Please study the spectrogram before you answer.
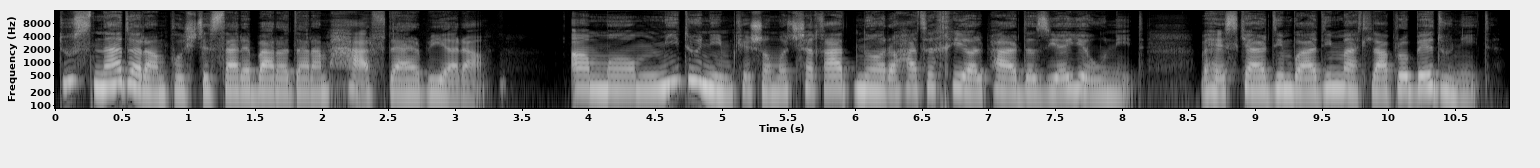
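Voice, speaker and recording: Woman doing a sly flattering young crow. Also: mid-range voice, lightly acted. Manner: falsely humble.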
